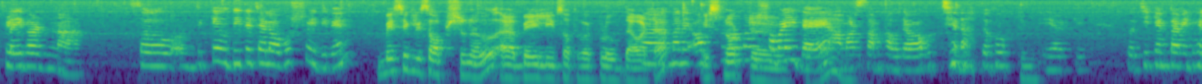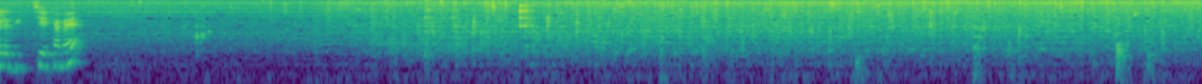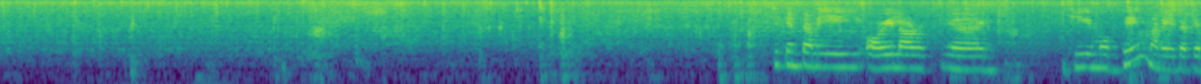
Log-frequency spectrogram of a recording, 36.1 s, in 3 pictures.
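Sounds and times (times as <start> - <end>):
chicken sizzling in oil: 0.0 - 36.0
metal spoon scraping pan: 26.8 - 28.2, 29.4 - 32.1.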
